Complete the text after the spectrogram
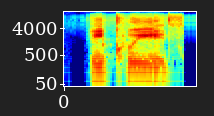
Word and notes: bequeath: American English

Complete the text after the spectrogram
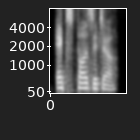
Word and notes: expositor: Indian

